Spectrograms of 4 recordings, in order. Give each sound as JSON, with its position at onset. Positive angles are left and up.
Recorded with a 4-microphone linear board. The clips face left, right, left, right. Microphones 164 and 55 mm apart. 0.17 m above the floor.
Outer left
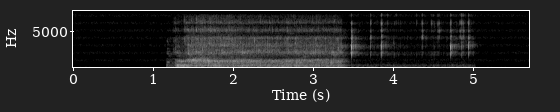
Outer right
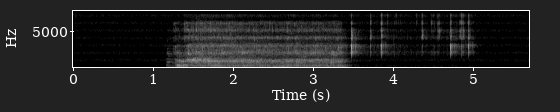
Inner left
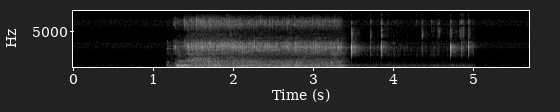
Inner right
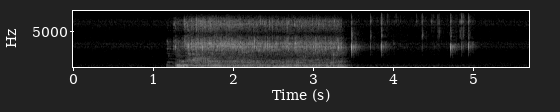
{"t": 1.2, "sound": "a toilet flushing", "side_deg": 25, "distance_m": 4.0}
{"t": 3.5, "sound": "frying", "side_deg": 60, "distance_m": 0.6}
